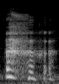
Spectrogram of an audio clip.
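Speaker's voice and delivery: short burst of loud amused laughter. Acted. Mother laughing at her son's worry about the cat, loud.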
